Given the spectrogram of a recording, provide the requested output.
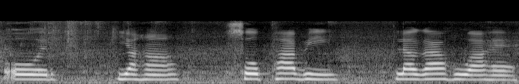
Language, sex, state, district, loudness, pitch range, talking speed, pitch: Hindi, female, Haryana, Jhajjar, -12 LUFS, 225-245 Hz, 80 wpm, 235 Hz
